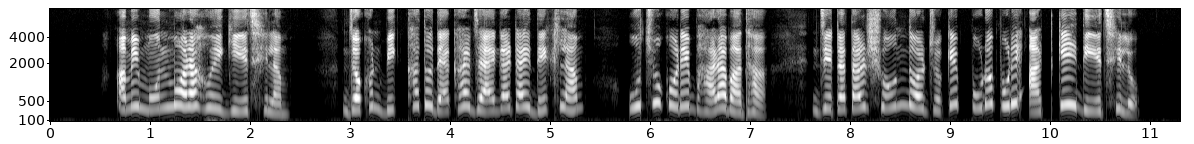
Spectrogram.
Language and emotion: Bengali, sad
